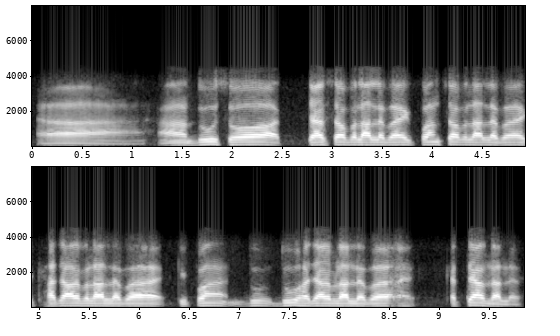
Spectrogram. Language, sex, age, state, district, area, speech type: Maithili, male, 45-60, Bihar, Begusarai, rural, conversation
